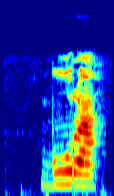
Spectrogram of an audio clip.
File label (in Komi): "бура" kpv f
